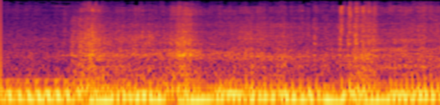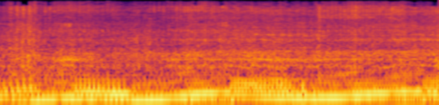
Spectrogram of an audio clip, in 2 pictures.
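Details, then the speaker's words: Honda Scoopy scooter that stalls and won't idle; runs on throttle, then sags and dies when throttle is released; dirty throttle body and worn spark plug found as the cause. "Nah, tadi lu lihat ya ketika motornya enggak digas itu motornya mati. Nah, itu namanya langsam medad. Nah, motornya ini enggak mau langsam medad."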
